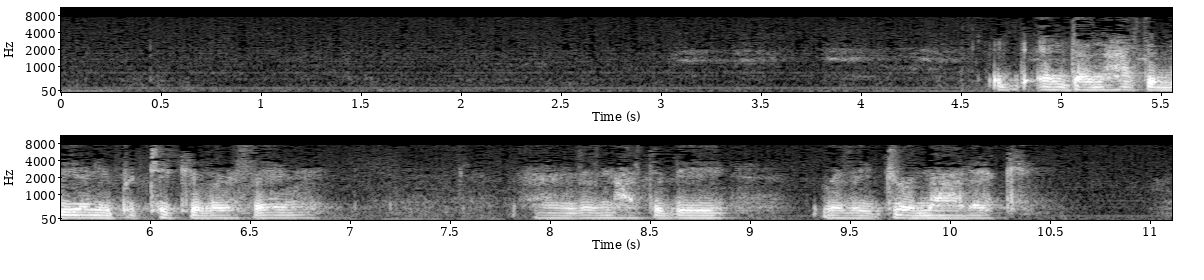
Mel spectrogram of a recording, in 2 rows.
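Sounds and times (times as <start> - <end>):
hiss: 0.0 - 11.0
faint crow-like bird calls: 3.0 - 4.6
speech: 4.6 - 7.0, 7.9 - 10.4.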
